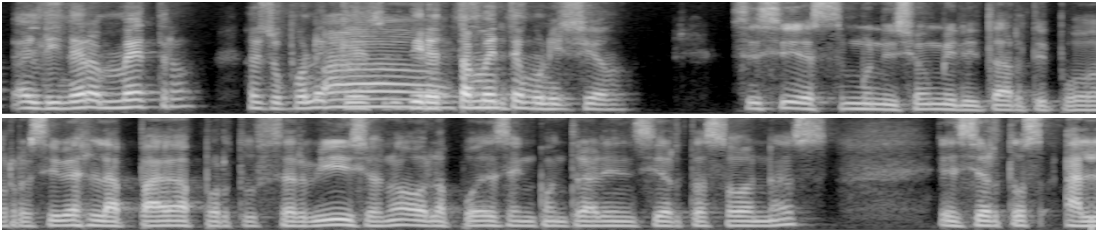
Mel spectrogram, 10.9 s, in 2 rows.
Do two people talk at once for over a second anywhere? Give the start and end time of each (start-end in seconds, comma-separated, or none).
1.6-2.9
